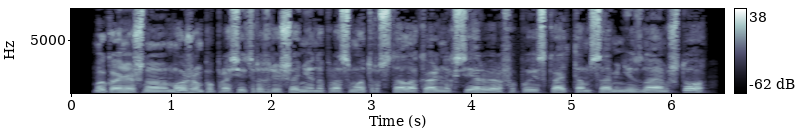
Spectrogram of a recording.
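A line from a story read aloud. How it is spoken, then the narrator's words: Plain. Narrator (Russian): сказал Хольм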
